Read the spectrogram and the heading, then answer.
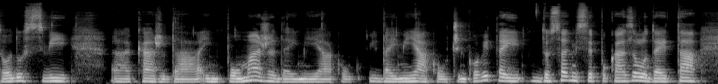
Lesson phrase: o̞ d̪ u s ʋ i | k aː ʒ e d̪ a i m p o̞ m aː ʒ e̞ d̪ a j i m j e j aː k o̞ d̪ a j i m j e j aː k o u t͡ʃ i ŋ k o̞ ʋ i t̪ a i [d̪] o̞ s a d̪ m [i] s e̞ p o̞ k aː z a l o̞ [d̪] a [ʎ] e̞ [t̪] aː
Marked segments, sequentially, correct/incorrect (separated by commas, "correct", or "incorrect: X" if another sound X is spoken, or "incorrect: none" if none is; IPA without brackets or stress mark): correct, correct, correct, incorrect: j, correct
